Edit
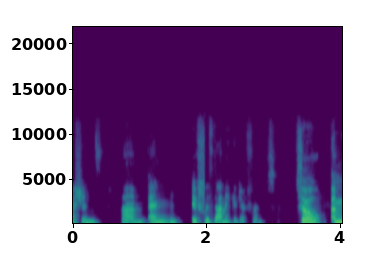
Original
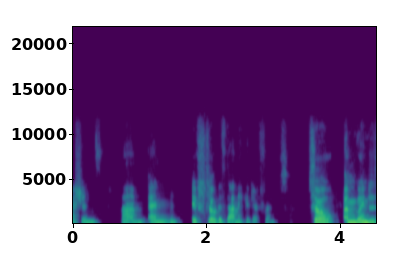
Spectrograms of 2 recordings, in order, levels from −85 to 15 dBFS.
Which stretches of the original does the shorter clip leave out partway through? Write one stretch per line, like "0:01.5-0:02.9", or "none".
0:02.0-0:02.2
